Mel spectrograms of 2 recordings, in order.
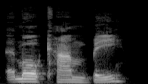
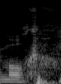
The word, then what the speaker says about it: Morecambe: Yeah, when you say it does sound like Morcom. Morcom. that, that's, that's how they pronounce it down there.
